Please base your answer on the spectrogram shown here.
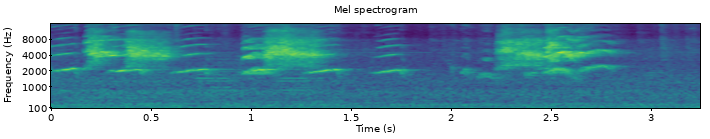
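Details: Two-month-old female cockatiel kept with a male desperate to mate: three loud harsh squawks alternate with shorter rising chirped notes, all high and bright, indoors in a cage.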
